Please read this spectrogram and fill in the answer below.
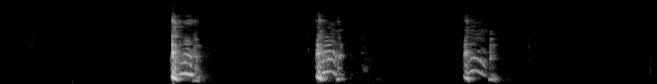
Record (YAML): three_cough_length: 6.6 s
three_cough_amplitude: 32767
three_cough_signal_mean_std_ratio: 0.23
survey_phase: beta (2021-08-13 to 2022-03-07)
age: 45-64
gender: Male
wearing_mask: 'No'
symptom_cough_any: true
symptom_runny_or_blocked_nose: true
symptom_fatigue: true
symptom_change_to_sense_of_smell_or_taste: true
symptom_onset: 4 days
smoker_status: Never smoked
respiratory_condition_asthma: false
respiratory_condition_other: false
recruitment_source: Test and Trace
submission_delay: 2 days
covid_test_result: Positive
covid_test_method: RT-qPCR
covid_ct_value: 17.6
covid_ct_gene: ORF1ab gene
covid_ct_mean: 18.4
covid_viral_load: 890000 copies/ml
covid_viral_load_category: Low viral load (10K-1M copies/ml)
